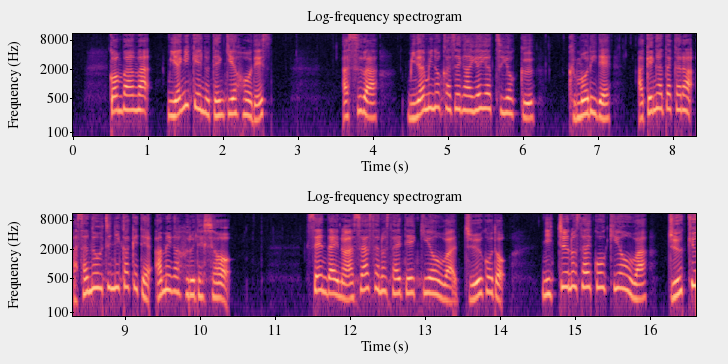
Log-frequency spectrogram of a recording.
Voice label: Japanese Weather Forecast F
